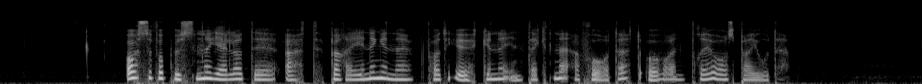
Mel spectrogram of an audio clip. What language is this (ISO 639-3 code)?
nor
